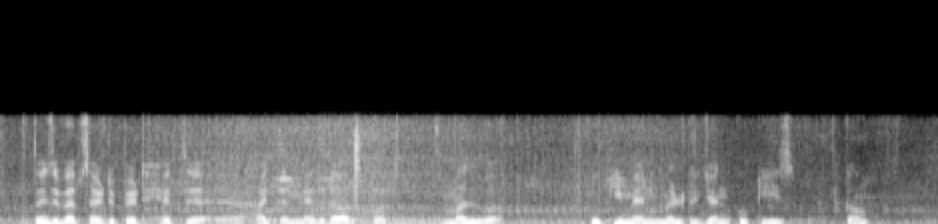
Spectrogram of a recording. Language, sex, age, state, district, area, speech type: Kashmiri, male, 18-30, Jammu and Kashmir, Kupwara, urban, read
